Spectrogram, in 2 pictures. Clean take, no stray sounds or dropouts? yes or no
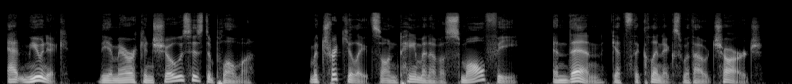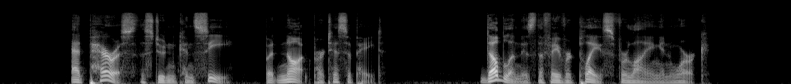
yes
